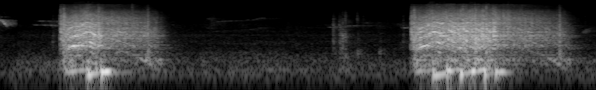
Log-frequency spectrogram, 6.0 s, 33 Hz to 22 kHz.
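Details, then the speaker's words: BMW E36 with M52 engine swap, OBD1 to OBD2 conversion, no oil or coolant yet: two one-second starter bursts spin freely but never fire; crank no start, owner suspects crimped-off fuel line starving fuel. "Well, at least it cranks. It's not turning over. I'm kind of scared to just fucking turn it on. So, still trying to figure out why it's not starting."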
